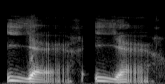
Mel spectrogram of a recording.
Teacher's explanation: Okay, so it's quite funny because actually it does start with a H, but then in French we don't pronounce H, so we've got the sound hier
